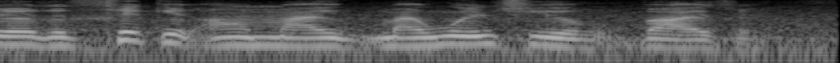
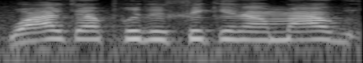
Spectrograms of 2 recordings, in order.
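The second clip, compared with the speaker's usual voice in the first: mock argumentative; 6 semitones higher, 4 dB louder, faster than usual. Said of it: "I don't go off and get into an argument".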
